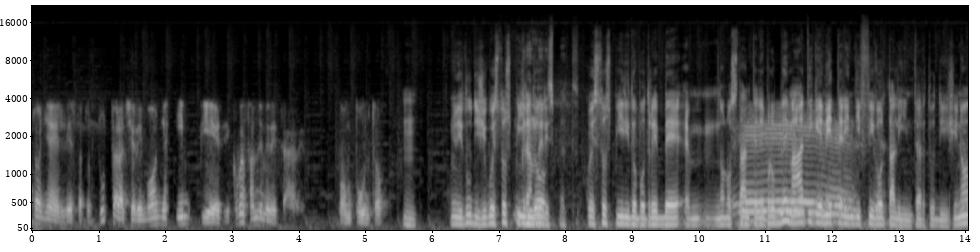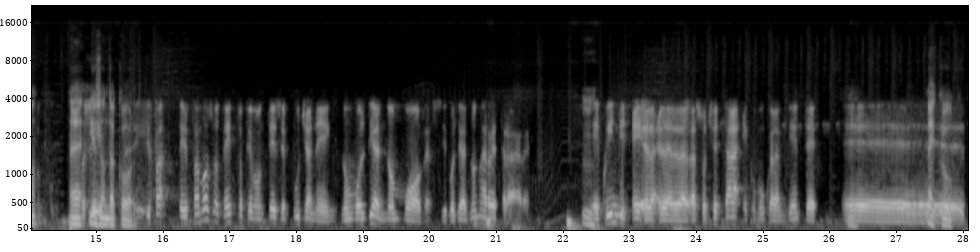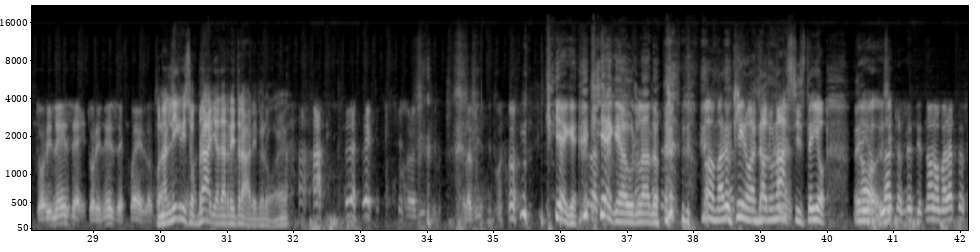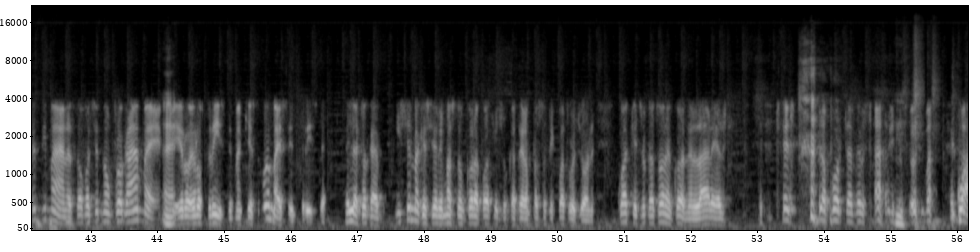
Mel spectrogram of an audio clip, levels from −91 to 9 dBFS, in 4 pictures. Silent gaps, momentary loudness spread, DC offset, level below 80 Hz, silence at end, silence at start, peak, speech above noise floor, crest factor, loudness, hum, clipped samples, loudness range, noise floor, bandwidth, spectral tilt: none; 14 LU; under 0.1%; -50 dBFS; 0 s; 0 s; -2 dBFS; 33 dB; 22 dB; -23 LUFS; none; under 0.1%; 9 LU; -55 dBFS; 17 kHz; -5.5 dB/octave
